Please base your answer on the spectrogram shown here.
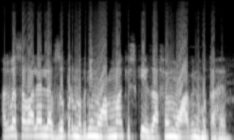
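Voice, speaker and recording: A man's voice: sits high, fairly even intonation, a little mellow, clear, resonant tone, dry recording, highs cut off. A man with an Indian Urdu accent, teaching as an exam-prep teacher and explaining test questions, who repeats the answer options and asks and answers his own questions.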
